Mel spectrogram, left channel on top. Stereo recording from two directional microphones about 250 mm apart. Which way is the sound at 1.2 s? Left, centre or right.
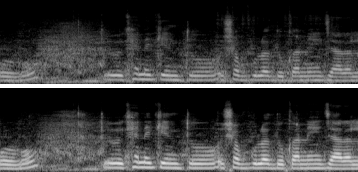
Centre.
